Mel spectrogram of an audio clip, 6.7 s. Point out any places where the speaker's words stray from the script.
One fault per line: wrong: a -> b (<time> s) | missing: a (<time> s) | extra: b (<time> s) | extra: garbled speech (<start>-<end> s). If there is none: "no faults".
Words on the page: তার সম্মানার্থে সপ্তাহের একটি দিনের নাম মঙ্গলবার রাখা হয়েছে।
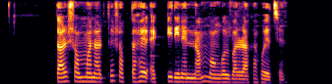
no faults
